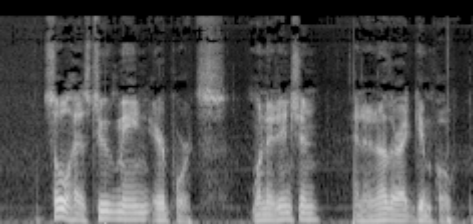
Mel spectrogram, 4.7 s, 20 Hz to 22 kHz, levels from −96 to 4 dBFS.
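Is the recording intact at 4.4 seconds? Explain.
Yes, the audio is intact at 4.4 seconds, with no fault audible at that moment.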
